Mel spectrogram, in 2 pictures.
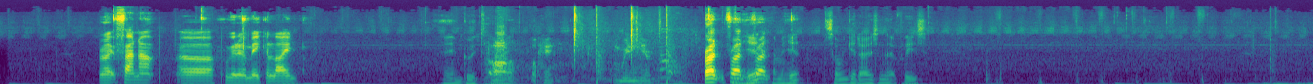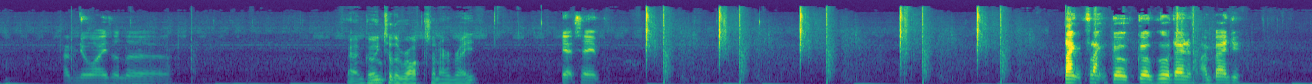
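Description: Footsteps rustle through dry grass and leaves.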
